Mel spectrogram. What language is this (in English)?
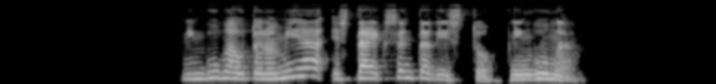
Galician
